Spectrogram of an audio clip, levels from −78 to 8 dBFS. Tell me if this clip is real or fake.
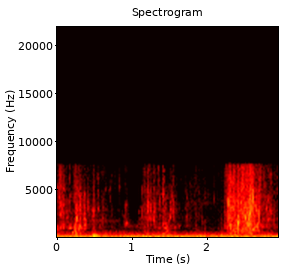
fake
